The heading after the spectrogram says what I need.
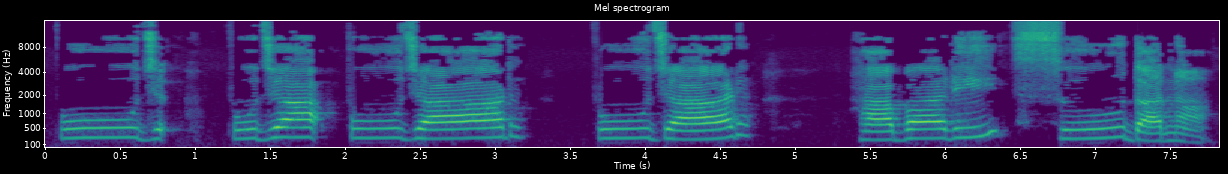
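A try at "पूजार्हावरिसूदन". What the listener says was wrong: আচ্ছা হাটা দীর্ঘ আছে, তাহলে পূজার হা বারি সুদানা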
